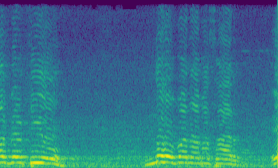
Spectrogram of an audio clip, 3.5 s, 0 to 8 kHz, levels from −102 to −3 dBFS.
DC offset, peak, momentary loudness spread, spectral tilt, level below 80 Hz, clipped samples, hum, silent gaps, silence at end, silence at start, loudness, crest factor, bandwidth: under 0.1%; 0 dBFS; 21 LU; -8.5 dB/octave; -40 dBFS; under 0.1%; none; none; 0 s; 0 s; -15 LUFS; 16 dB; 8 kHz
